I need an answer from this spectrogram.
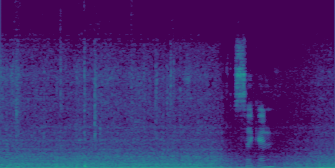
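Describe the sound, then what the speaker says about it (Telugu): A Tata Altroz diesel car drives in city drive mode, its engine giving a steady low rumble throughout as someone talks over it. "సిటీ డ్రైవ్ మోడ్లో డ్రైవ్ చేద్దాం."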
